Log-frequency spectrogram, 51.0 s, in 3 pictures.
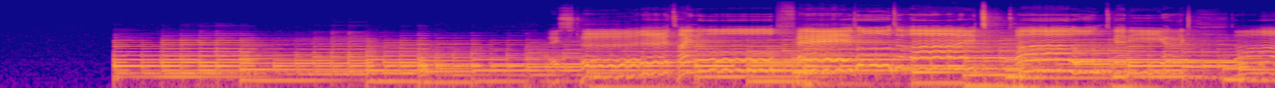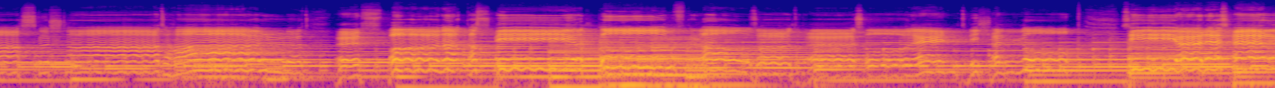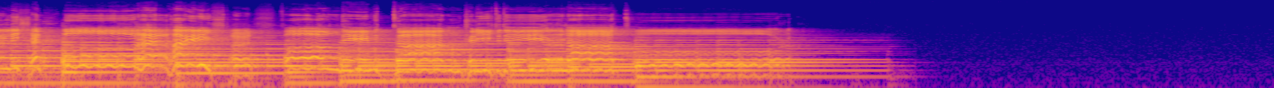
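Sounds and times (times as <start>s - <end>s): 
piano: 1.5s - 46.4s
person singing: 7.3s - 44.8s.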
